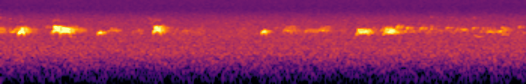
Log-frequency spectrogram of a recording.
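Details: European bee-eaters in a breeding colony, feeding young at their nest burrows, give short, rolling, burry 'prruip' calls, about nine over seven seconds at an irregular pace, over soft outdoor hiss.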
